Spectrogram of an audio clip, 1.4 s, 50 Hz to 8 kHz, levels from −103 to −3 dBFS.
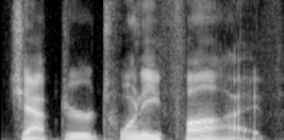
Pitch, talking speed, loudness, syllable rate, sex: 130 Hz, 125 wpm, -19 LUFS, 3.9 syllables/s, male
